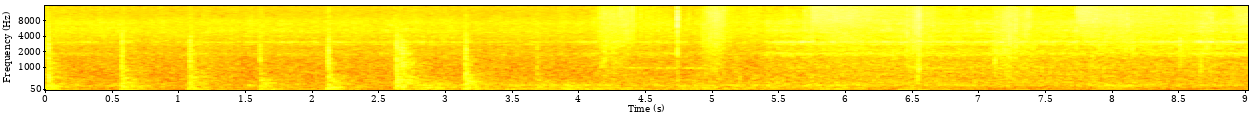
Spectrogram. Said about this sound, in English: The train stopped.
